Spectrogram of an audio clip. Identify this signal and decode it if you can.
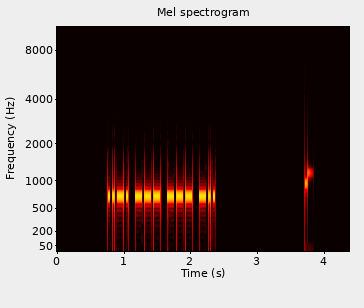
Morse code, heard as a keyed tone, about 34 wpm, 700 Hz. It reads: FOOD
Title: Top 500 Words 35wpm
